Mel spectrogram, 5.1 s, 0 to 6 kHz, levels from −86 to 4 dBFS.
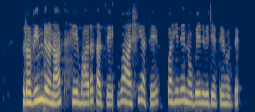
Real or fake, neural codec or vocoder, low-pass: fake; codec, 16 kHz, 16 kbps, FreqCodec, larger model; 5.4 kHz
